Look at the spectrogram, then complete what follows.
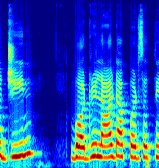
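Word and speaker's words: Jean Baudrillard: Then symbolic exchange तो gene बॉड्रीलार्ड आप पढ़ सकते हैं इसको। वैसे प्रोनाउंसिएशन इसका समटाइ्स कहीं पे जान बॉड्रिया भी बोला हुआ है।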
